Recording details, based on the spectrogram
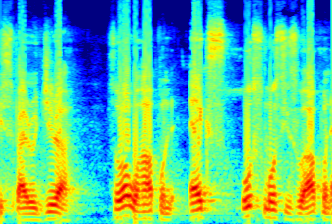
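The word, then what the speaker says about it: exosmosis: X osmosis will happen. X osmosis is spelled EX-OSMOSIS.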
